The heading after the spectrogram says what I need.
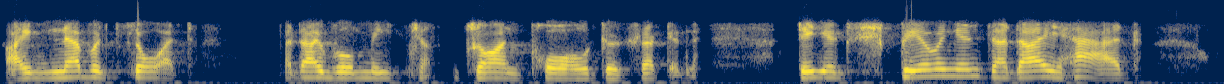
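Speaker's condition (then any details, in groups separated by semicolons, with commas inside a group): Cerebral palsy; walks independently, climbs stairs to top of Empire State Building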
